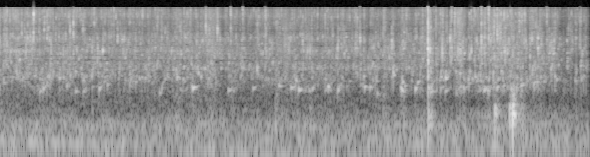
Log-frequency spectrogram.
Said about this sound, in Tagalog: Lalagyan pa uli ng tubig.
